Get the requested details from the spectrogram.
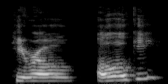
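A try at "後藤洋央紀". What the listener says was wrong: No, it would be Hiroki. because sometimes with vowels in the Japanese language, they'll leave. It'll be there, but it'll be silent. Do that with a lot of U's, like with Asuka. But yeah, Hiroki Goto.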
